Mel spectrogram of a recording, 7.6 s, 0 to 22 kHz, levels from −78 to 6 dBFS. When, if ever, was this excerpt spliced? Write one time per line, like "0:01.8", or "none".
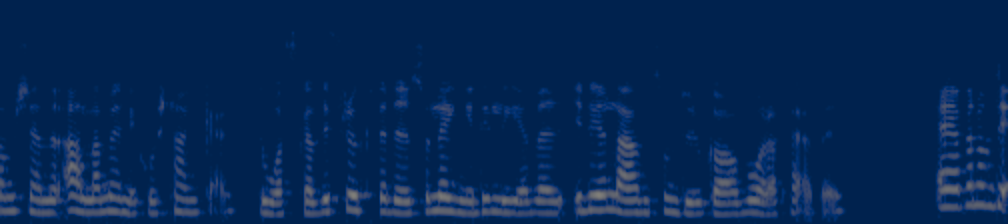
0:01.8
